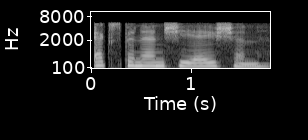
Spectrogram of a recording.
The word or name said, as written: exponentiation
